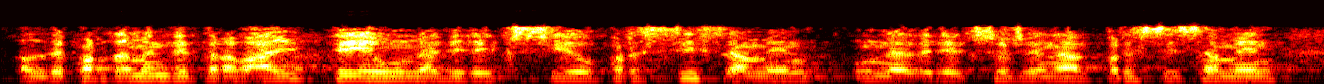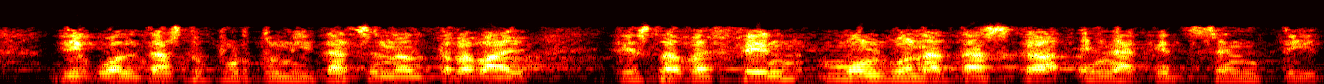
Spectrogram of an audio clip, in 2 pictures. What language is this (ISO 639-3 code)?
cat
